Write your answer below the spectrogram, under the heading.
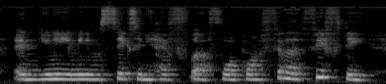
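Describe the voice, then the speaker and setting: In a room with audible echo, a woman speaks in a high pitch with a Romanian accent. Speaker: vlogger. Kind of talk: casual chat. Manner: animated.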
